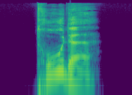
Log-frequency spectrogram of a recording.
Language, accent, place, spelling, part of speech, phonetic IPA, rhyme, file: German, Germany, Berlin, Trude, proper noun, [ˈtʁuːdə], -uːdə, De-Trude.ogg
- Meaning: a diminutive of the female given name Gertrude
